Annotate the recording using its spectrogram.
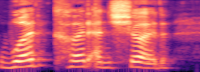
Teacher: We want to keep those L's silent.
